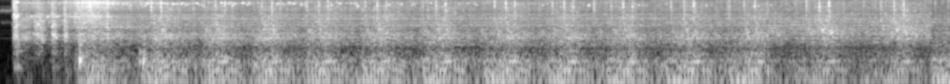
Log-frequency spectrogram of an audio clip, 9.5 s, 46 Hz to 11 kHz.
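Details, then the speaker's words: 2006 Mazda 6 3.0 L V6 after DIY spark plug and coil work, used throttle body and pedal fitted, unstarted for 24 hours: cranks and catches, then idle swells and sags about once a second; surging idle. "I have a surging issue at idle"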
